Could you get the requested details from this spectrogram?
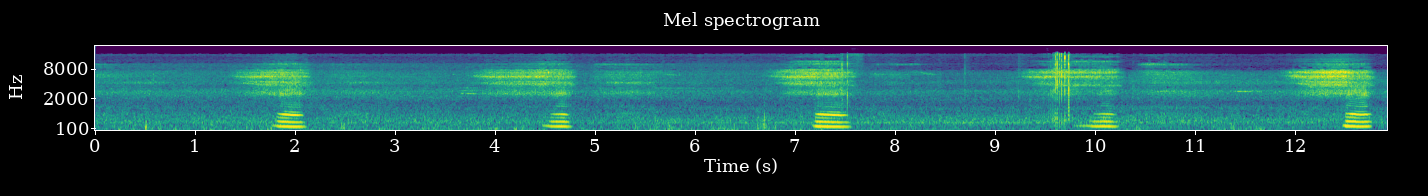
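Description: Five short, snorting snores about every two and a half seconds over steady background hiss; regular snoring.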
